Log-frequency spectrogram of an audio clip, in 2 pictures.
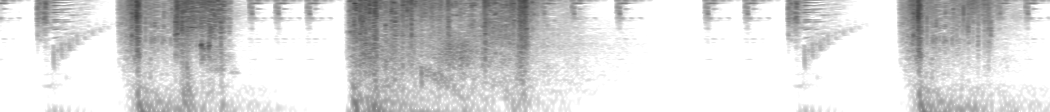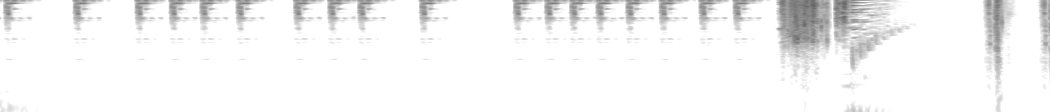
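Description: Deep whooshing swells sound and fade out as menu pages open.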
